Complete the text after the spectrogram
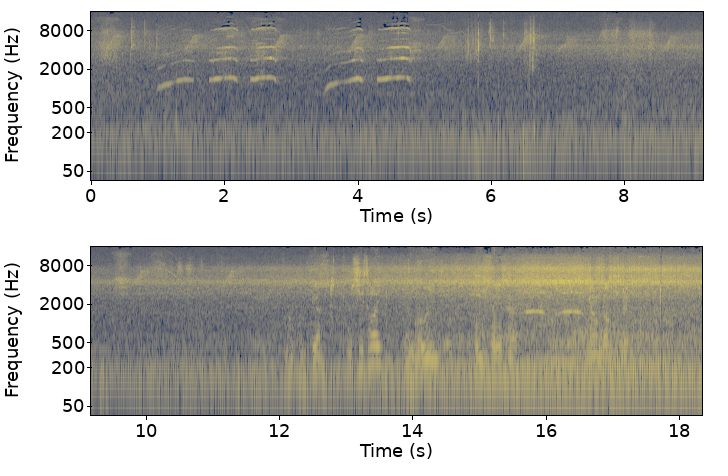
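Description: A baby monkey whimpers and squeaks softly close by.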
